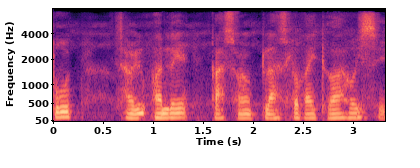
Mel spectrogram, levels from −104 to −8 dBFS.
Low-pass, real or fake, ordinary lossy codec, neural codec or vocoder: 7.2 kHz; fake; AAC, 32 kbps; codec, 16 kHz, 1 kbps, FreqCodec, larger model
